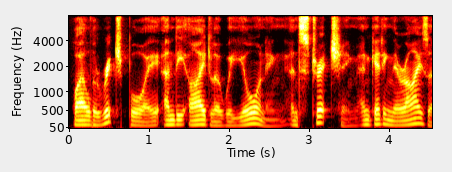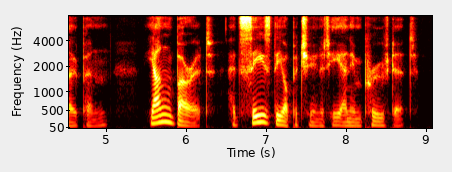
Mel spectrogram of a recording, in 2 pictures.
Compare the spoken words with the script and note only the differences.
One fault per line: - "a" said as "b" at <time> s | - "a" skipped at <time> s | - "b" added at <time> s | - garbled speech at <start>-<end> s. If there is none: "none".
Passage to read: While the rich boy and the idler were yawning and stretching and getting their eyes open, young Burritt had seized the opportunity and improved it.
none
